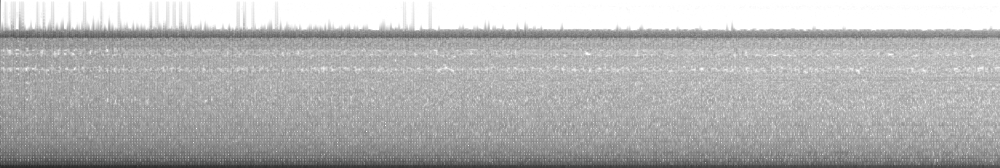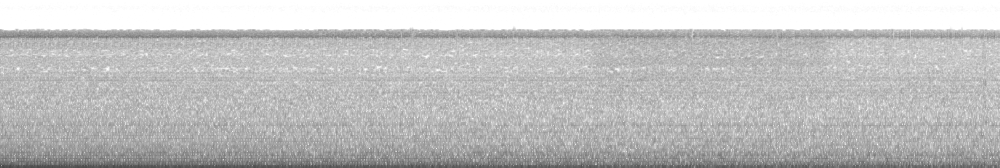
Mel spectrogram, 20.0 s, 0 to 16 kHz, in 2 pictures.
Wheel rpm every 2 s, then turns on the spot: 0, 0, 0, 0, 0, 0, 0, 0, 0, 0.
none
